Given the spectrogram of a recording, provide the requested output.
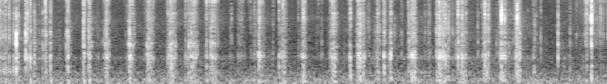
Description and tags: When you twist paper into a tight column, it makes this noise as you try to twist it further.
